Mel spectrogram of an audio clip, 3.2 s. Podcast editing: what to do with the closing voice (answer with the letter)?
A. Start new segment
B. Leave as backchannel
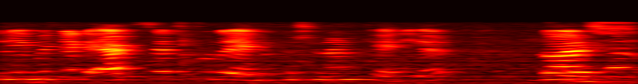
B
